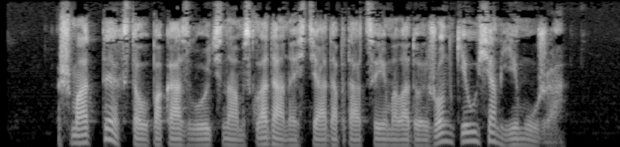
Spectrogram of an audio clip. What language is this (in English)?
Belarusian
